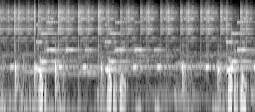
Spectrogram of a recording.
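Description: A bright, metallic trash can clanking effect in a video game repeats in quick irregular hits, like a tin lid rattling, over busy game music.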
